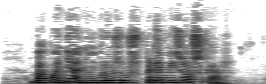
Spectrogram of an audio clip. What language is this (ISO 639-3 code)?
cat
